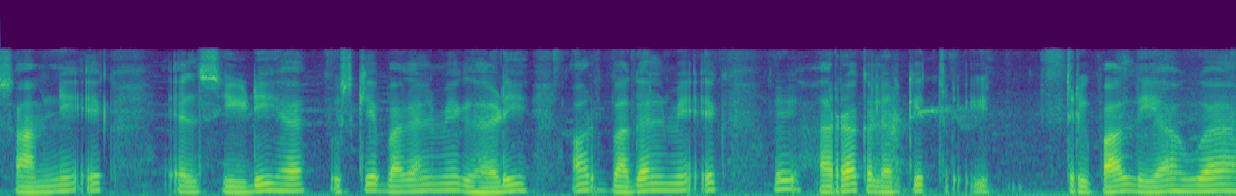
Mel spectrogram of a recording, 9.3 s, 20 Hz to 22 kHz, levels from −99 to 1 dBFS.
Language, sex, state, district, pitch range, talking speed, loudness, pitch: Hindi, male, Jharkhand, Ranchi, 115-135 Hz, 125 wpm, -19 LUFS, 130 Hz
